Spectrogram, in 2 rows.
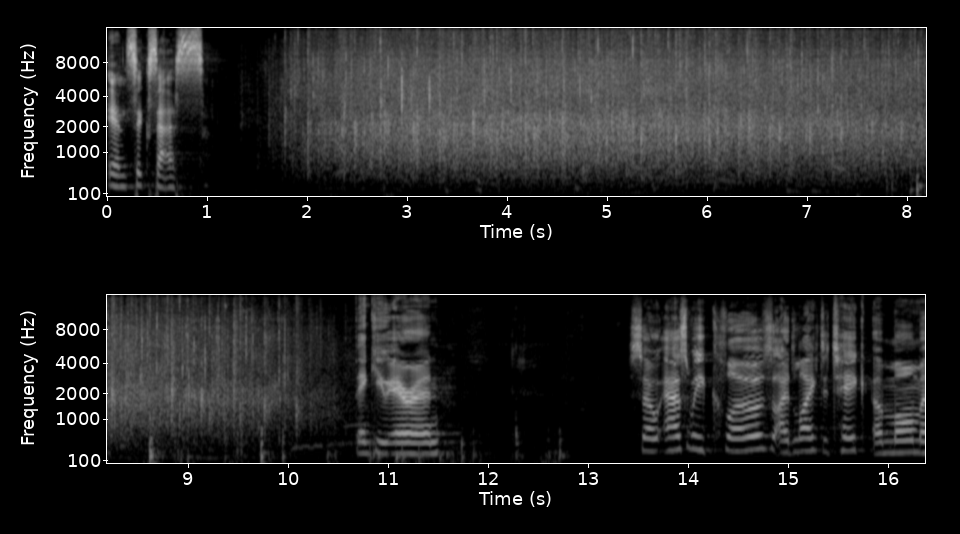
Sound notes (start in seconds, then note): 3.4 applause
